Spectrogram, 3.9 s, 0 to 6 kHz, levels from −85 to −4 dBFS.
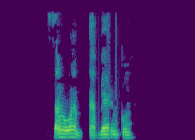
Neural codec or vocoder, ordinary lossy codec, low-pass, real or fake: none; MP3, 32 kbps; 5.4 kHz; real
